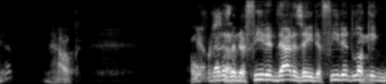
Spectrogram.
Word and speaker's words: Houck: Houck.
